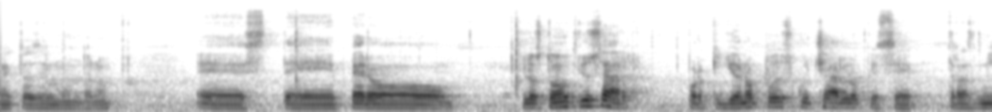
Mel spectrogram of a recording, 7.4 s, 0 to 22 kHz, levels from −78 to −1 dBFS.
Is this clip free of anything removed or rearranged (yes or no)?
yes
